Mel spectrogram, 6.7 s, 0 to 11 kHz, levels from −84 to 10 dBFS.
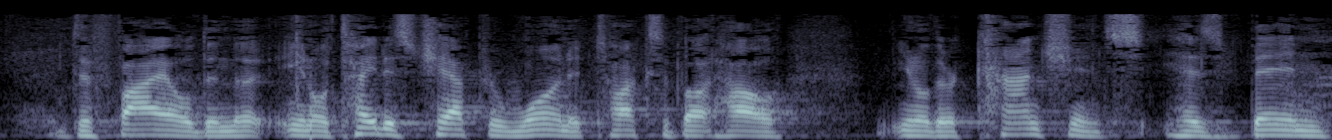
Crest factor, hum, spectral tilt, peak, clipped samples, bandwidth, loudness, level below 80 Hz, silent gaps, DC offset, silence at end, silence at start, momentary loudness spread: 16 dB; none; -6 dB/octave; -6 dBFS; under 0.1%; 8 kHz; -22 LUFS; -56 dBFS; none; under 0.1%; 0 s; 0.2 s; 8 LU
